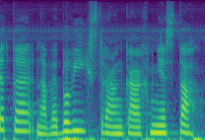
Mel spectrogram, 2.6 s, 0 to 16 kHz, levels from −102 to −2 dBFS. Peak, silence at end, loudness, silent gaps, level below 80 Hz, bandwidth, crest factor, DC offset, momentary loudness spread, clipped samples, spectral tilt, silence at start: 0 dBFS; 0 s; -20 LUFS; none; -34 dBFS; 12.5 kHz; 18 dB; under 0.1%; 6 LU; under 0.1%; -7 dB/octave; 0 s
